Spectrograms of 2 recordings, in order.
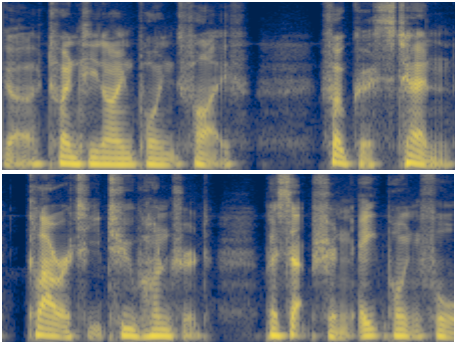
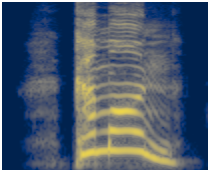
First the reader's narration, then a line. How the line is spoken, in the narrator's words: Amelia yelled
